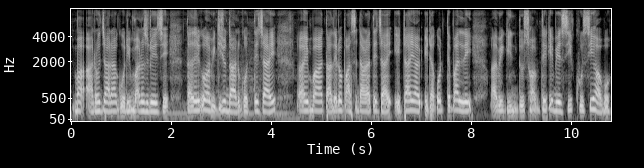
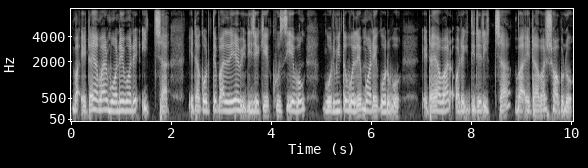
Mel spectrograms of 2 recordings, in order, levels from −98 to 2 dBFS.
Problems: background sounds at intervals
